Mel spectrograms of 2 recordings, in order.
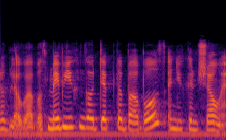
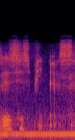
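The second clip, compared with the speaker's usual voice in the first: hushed, lower unvoiced whisper; embarrassed whisper; 8 dB quieter than usual. Real, not acted. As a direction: whisper it so nobody overhears. Embarrassed aside to child.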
